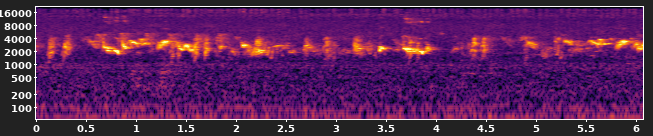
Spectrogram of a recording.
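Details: Red-vented bulbul singing from a bed of wildflowers on a short birding trip: a run of short bubbly chirping notes, steadily repeated over a constant low rumble of background noise.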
